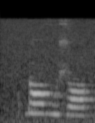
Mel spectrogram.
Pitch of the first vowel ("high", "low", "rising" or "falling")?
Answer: high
